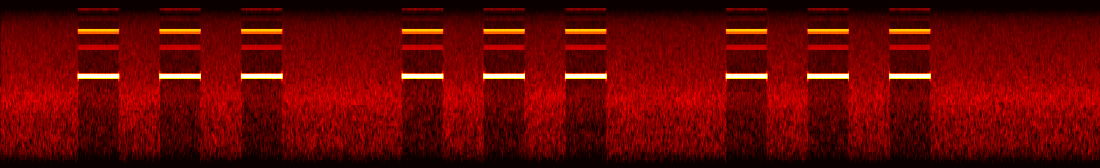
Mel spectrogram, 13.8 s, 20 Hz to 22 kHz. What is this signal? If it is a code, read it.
Alarm pattern, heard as an alarm's beeps, played three times, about 3400 Hz. Temporal three. Smoke or fire, evacuate.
